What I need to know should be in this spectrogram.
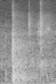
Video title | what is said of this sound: EcoBoost Gets a LOUD Blow Off Valve!! (TurboSmart Dual Port) | this is just cheap. Like, this is plastic. You can hear how that sounds. Sounds cheap.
